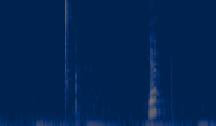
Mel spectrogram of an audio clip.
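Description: A single sharp click about half a second in, in a quiet small room, followed by a soft spoken "yeah".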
